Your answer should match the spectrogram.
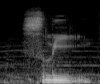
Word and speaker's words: seriously: Sear 和 rear 后面加上 slee，那注意了，这个 slee 也是一个长元音 e，而不是 slay。很多同学喜欢把副词后面这个 ly 读成 lay，错的，都是 lee。所以说这个单词的读法一定要慢一点，是 seer Seriously, seriously, seriously.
